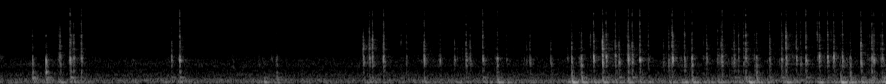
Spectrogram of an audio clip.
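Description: Fingertips of both hands type on an Anne Pro 2 compact 60% mechanical keyboard with plastic keycaps, Gateron red switches and a teal backlight. Quick bursts of short, clacky keystrokes with low thuddy bodies and bright tops are followed by a sparse lull of a few taps. Then continuous rapid typing grows slightly louder toward the end.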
